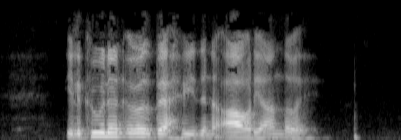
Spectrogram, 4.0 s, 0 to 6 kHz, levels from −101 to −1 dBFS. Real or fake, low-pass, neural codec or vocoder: real; 5.4 kHz; none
